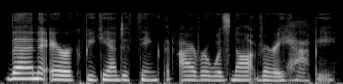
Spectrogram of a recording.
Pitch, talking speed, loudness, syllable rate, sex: 210 Hz, 190 wpm, -18 LUFS, 4.9 syllables/s, female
